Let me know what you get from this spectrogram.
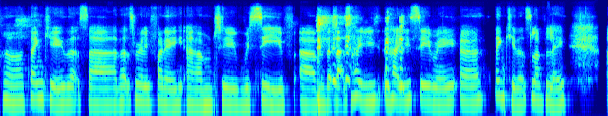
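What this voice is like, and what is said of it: English accent. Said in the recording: “you've got a beautiful English accent”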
